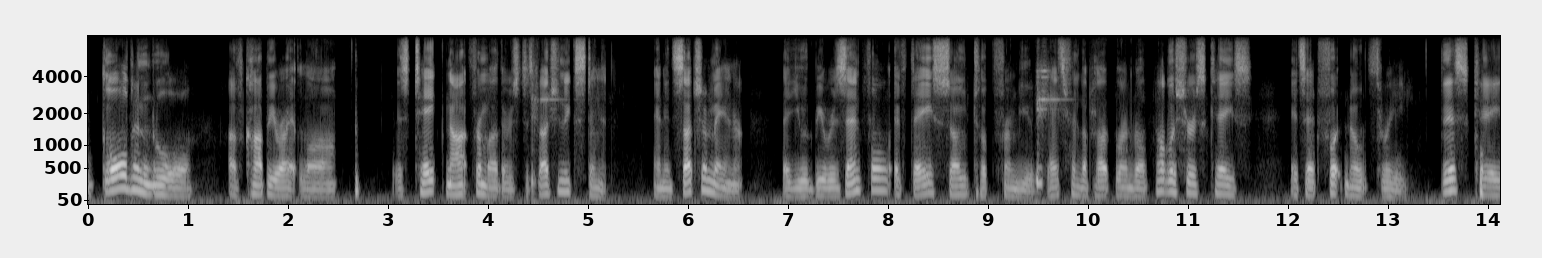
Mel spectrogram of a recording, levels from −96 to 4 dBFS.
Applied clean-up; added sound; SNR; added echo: neural diffusion model UNIVERSE++.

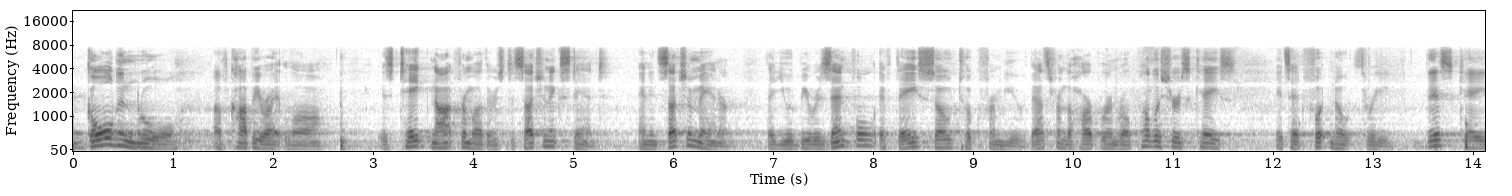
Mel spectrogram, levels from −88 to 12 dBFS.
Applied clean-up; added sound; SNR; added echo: none; none; none; none.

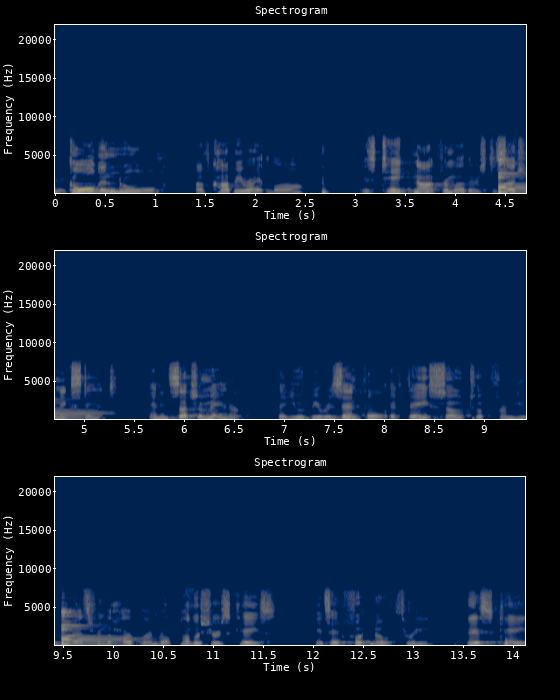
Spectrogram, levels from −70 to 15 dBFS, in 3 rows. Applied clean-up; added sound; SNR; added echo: classical method spectral subtraction.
